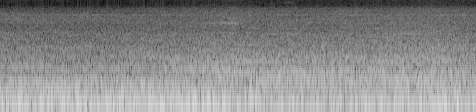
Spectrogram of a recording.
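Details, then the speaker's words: Furnace blower after repair: the old blower motor was locked up, so a new motor and new capacitor were fitted, reusing the old bracket. Low, steady hum with even airflow, no knocks, rubbing or wobble; running smooth and quiet. "we put a new motor in new cap I reuse the same bracket and she's buring like a kitten"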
